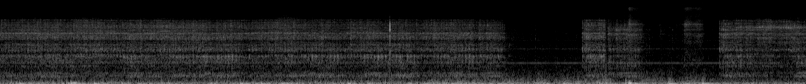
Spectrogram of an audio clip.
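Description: Reciprocating saw cutting through wooden ceiling boards. It stops briefly twice in the last few seconds.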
